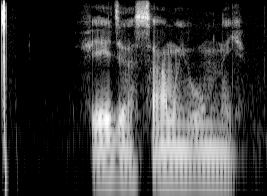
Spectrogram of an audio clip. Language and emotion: Russian, neutral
